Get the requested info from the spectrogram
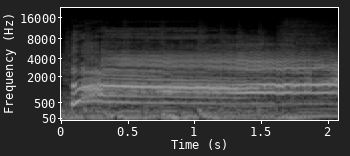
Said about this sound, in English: With a loud scream, Tornado Monster's body slowly grew transparent, then finally vanished completely.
